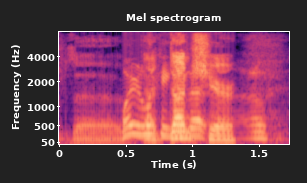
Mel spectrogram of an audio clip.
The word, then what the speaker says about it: Dunshire: It's the Towers of Dashir, I think it's. I may be saying that wrong. The Cones of Dashir. Dunshire. That's it.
